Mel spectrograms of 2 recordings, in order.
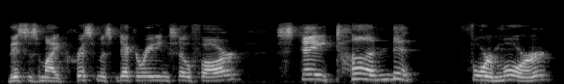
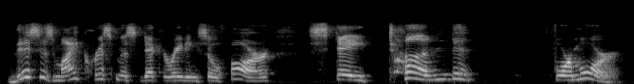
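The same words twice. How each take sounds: First: It is read plainly, without much expression. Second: It is read expressively, with exaggerated feeling.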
